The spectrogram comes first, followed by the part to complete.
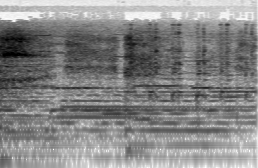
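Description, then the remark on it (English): A clock ticks at a steady, unhurried pace, partly buried beneath sustained orchestral music that fills the whole clip. “Oh, it ticks.”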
